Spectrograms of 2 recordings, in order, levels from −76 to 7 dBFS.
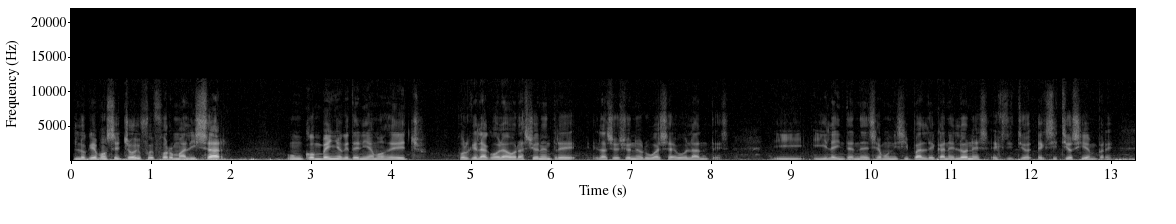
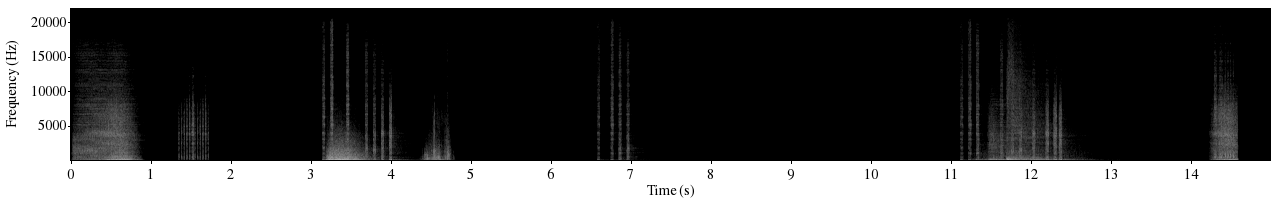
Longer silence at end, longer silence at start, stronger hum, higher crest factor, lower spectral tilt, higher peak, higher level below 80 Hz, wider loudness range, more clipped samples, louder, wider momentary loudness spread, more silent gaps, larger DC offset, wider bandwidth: second, 0 s vs 0.4 s; about the same, 0.05 s vs 0 s; neither; about the same, 20 dB vs 24 dB; first, -6 dB/octave vs -4.5 dB/octave; first, -4 dBFS vs -12 dBFS; about the same, -36 dBFS vs -38 dBFS; second, 7 LU vs 18 LU; neither; first, -25 LUFS vs -34 LUFS; second, 12 LU vs 21 LU; second, none vs 1.02-1.33 s, 1.72-3.13 s, 5.53-6.57 s, 8.15-11.11 s, 13.87-14.21 s; neither; second, 12 kHz vs over 20 kHz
